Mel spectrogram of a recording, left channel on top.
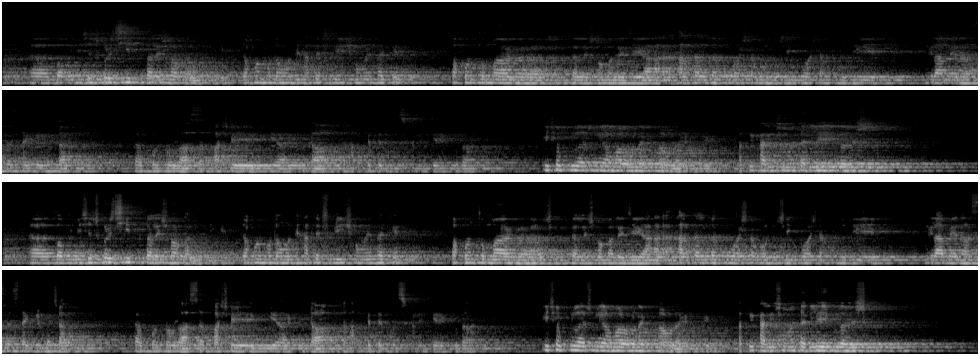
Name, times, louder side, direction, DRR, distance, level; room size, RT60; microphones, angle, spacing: voice 1, 0.3-4.0 4.6-8.8 9.2-10.6 11.1-14.7 15.2-16.8 17.3-18.4, right 1 dB, 80° right, 3 dB, 1.4 m, -25 dB
20.0 x 14.5 x 3.3 m, 2.5 s
head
